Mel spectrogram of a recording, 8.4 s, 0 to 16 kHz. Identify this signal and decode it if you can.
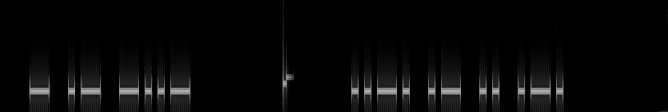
Morse code, heard as a keyed tone, about 15 wpm, 700 Hz. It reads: TAX FAIR
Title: Sentences from Top 1000 Words - Review Part 5 - New Word Drill - 15wpm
